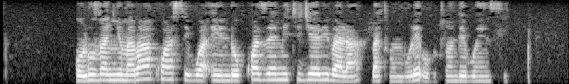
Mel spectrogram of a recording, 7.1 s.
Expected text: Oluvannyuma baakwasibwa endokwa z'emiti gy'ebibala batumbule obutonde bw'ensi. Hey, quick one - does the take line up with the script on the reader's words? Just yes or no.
yes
